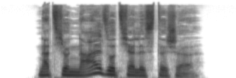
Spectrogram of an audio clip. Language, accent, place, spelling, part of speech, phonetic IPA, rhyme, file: German, Germany, Berlin, nationalsozialistische, adjective, [nat͡si̯oˈnaːlzot͡si̯aˌlɪstɪʃə], -aːlzot͡si̯alɪstɪʃə, De-nationalsozialistische.ogg
- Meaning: inflection of nationalsozialistisch: 1. strong/mixed nominative/accusative feminine singular 2. strong nominative/accusative plural 3. weak nominative all-gender singular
